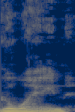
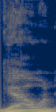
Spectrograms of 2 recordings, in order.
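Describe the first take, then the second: First: The name sounds like Gawain. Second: The name sounds like Gowan. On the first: This is the modern English form. "with my American Southern English, I go with Gawain, and the way it appears in modern English" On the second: This is the correct form. "I believe Gowan is correct"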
